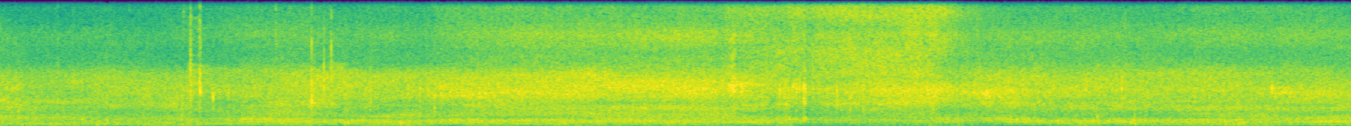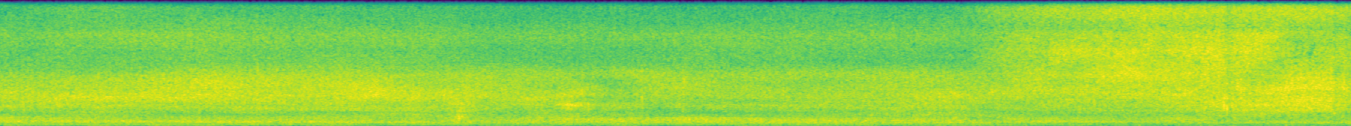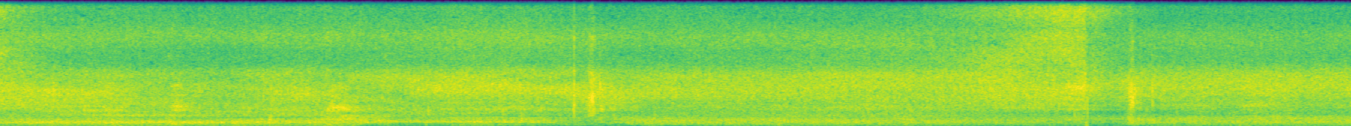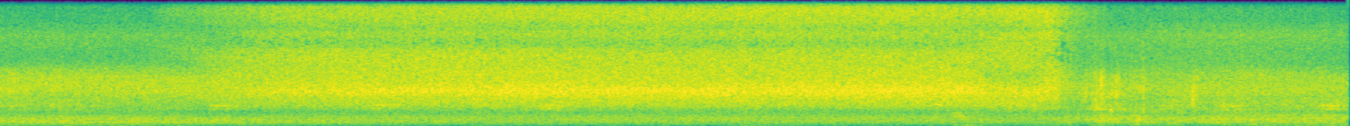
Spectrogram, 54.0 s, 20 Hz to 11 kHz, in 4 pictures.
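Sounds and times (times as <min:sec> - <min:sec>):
stream water rushing: 0:00.0 - 0:54.0.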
